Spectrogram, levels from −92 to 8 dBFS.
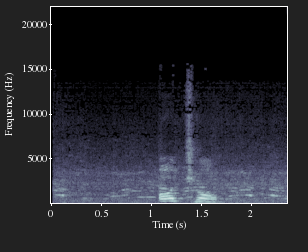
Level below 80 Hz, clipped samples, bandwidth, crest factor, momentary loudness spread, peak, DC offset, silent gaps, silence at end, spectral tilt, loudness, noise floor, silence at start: -56 dBFS; under 0.1%; 14 kHz; 16 dB; 22 LU; -2 dBFS; under 0.1%; none; 0 s; -4.5 dB/octave; -16 LUFS; -38 dBFS; 0.05 s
